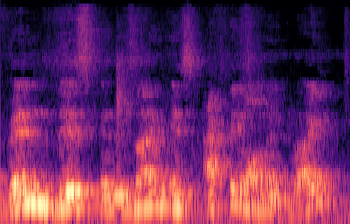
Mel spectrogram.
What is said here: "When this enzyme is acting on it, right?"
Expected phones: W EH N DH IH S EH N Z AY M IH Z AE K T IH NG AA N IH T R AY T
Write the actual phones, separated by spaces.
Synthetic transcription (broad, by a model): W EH N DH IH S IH Z AY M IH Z AE K T IH NG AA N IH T R AY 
